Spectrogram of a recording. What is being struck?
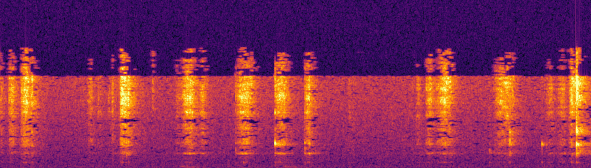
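Vine wood stick.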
